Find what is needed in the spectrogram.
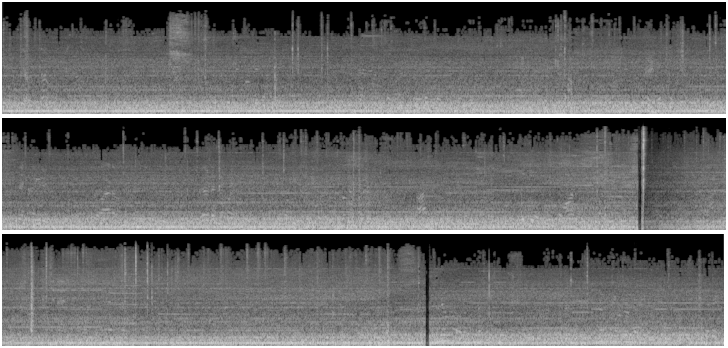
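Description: Steady cabin noise of a jet airliner taxiing after landing: engines running with a steady low hum and rushing noise, with indistinct passenger chatter underneath. The sound dips sharply and briefly about two-thirds of the way through, then comes back.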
